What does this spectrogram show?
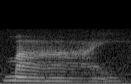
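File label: "maai4", Cantonese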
